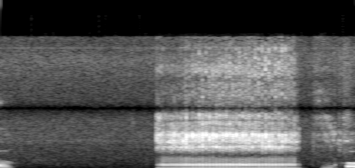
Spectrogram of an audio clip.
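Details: Indoors, a sleeping bulldog named Hugo lies on a sofa and gives one steady, throaty snore. It has a fast fluttering pulse and lasts about a second and a half, after quiet, ending with a brief human voice.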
